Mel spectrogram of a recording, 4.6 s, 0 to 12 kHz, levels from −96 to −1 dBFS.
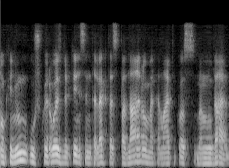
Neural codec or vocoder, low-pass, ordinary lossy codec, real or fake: codec, 16 kHz, about 1 kbps, DyCAST, with the encoder's durations; 7.2 kHz; AAC, 64 kbps; fake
